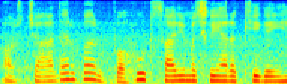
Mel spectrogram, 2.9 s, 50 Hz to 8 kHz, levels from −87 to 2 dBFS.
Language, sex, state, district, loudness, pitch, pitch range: Hindi, female, Goa, North and South Goa, -16 LUFS, 185 Hz, 175-215 Hz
